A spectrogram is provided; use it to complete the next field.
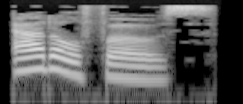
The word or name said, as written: adelphos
